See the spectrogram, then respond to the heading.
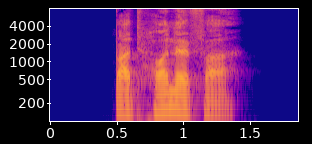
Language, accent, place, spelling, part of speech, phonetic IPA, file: German, Germany, Berlin, Bad Honnefer, adjective, [baːt ˈhɔnəfɐ], De-Bad Honnefer.ogg
- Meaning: of Bad Honnef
